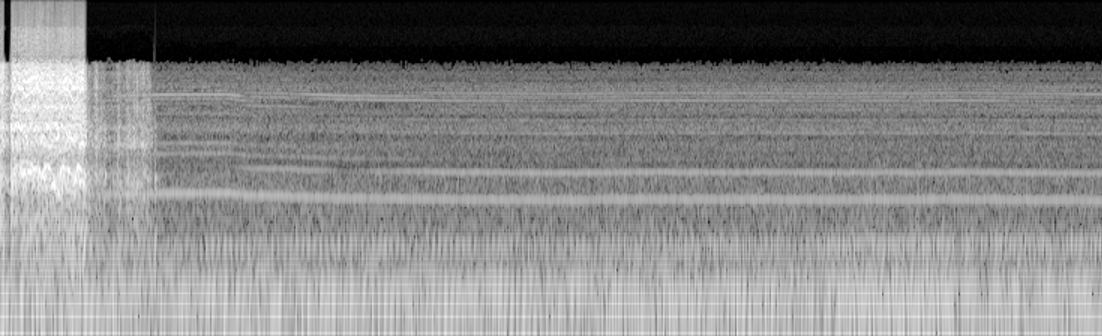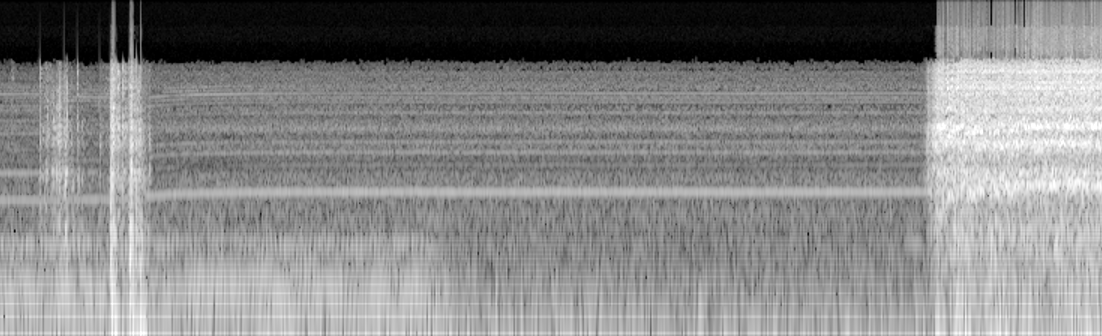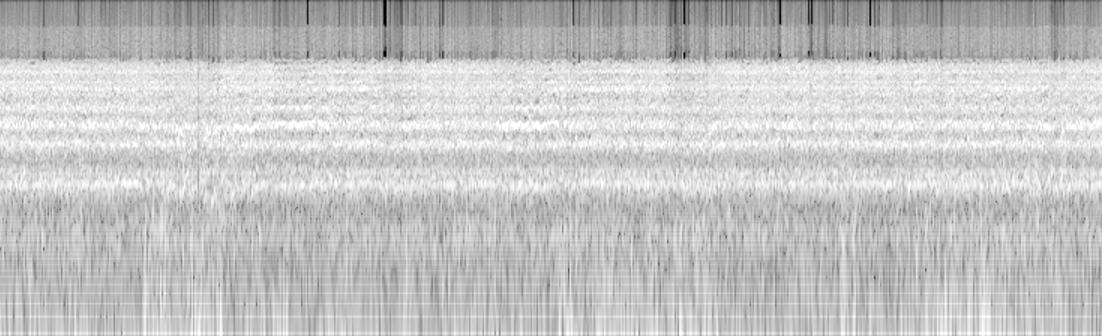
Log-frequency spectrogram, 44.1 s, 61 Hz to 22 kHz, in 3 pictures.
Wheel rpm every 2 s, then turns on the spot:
140, 0, 0, 0, 0, 0, 0, 0, 0, 0, 0, 0, 0, 60, 220, 230, 210, 230, 230, 230, 230, 230.
none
